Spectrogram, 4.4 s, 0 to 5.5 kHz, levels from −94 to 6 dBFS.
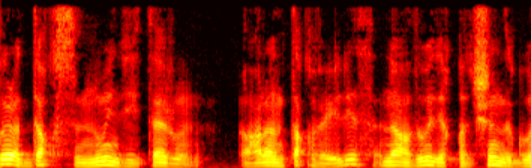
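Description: A short speech recording, with no technical faults to report. Nothing at any point in the audio calls for a time or a cause.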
